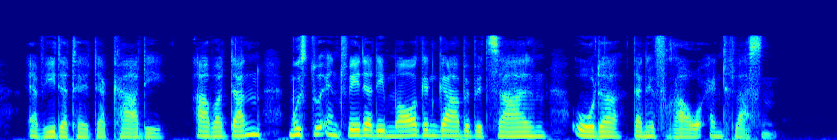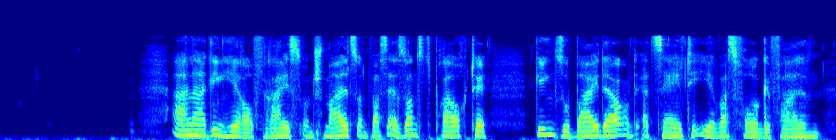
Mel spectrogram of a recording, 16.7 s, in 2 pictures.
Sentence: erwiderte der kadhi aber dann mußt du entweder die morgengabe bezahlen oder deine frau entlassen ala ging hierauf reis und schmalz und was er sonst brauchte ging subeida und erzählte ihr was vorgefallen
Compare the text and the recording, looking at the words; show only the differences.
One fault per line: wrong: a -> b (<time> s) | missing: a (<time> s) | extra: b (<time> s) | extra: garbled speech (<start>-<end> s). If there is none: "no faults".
no faults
